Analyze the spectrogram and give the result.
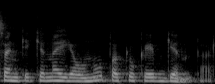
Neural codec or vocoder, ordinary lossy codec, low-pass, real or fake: autoencoder, 48 kHz, 128 numbers a frame, DAC-VAE, trained on Japanese speech; MP3, 64 kbps; 14.4 kHz; fake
